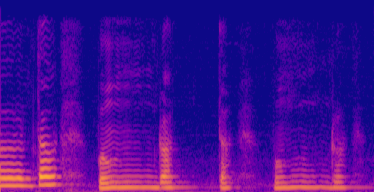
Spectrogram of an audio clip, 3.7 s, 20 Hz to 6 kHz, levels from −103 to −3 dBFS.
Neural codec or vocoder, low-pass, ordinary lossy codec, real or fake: none; 5.4 kHz; none; real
